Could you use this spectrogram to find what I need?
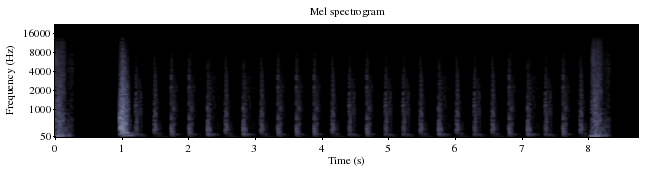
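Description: Quick footsteps thud steadily on grass as a character runs.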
